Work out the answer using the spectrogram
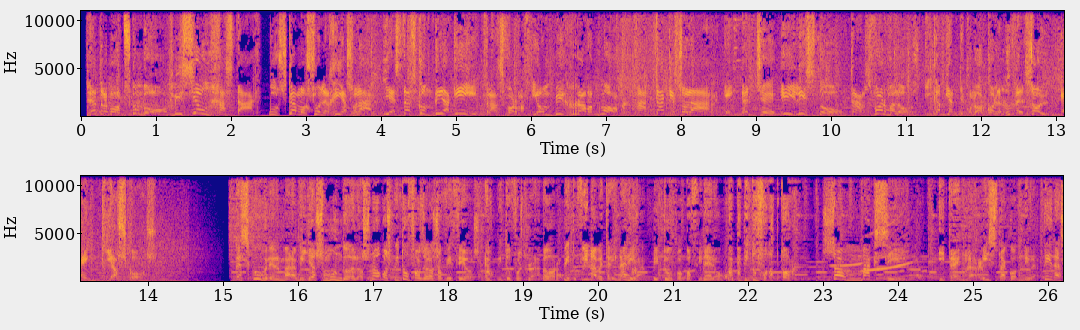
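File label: Spanish male TV commercial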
